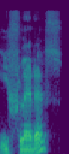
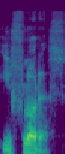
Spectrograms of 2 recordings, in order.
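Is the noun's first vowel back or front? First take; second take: front; back. First: The noun's first vowel shifts to a front vowel. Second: The noun's first vowel stays a back vowel. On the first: Most speakers do not say it this way. "They would not say y flores" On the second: This is how most speakers say it. "So most would say y flores"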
